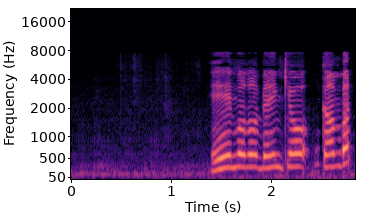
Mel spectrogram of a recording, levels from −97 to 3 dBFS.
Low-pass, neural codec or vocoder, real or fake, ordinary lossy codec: none; codec, 16 kHz, 8 kbps, FreqCodec, smaller model; fake; none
